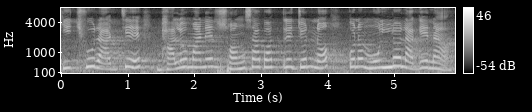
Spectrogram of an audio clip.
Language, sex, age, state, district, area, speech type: Bengali, female, 30-45, West Bengal, Paschim Medinipur, urban, read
